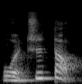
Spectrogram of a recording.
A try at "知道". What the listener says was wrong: yeah, your tongue a little bit back,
